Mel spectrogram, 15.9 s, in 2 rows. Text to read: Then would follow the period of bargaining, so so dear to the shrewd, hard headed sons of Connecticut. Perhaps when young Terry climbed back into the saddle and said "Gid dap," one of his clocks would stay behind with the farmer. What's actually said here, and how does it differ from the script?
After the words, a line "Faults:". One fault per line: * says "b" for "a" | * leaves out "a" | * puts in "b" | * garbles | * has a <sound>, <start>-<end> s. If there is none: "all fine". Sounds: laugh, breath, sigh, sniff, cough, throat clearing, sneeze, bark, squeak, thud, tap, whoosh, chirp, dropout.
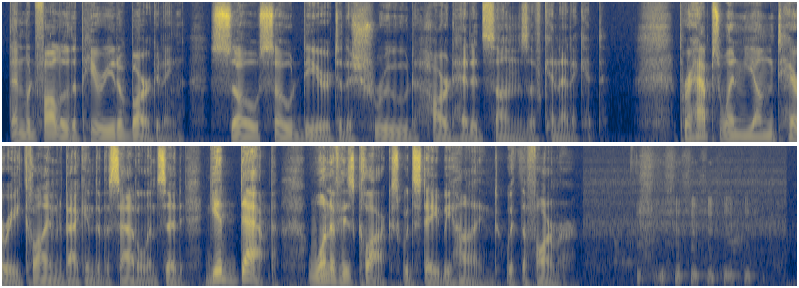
Then would follow the period of bargaining, so so dear to the shrewd, hard headed sons of Connecticut. Perhaps when young Terry climbed back into the saddle and said "Gid dap," one of his clocks would stay behind with the farmer.
Faults:
* has a laugh, 14.1-15.6 s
